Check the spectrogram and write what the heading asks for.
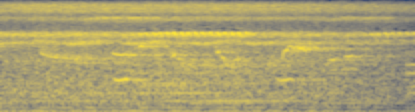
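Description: Insects calling: a steady high-pitched trill, with a few fainter gliding calls below it.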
